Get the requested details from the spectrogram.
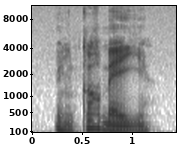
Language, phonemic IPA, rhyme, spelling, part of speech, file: French, /kɔʁ.bɛj/, -ɛj, corbeille, noun, Fr-corbeille.ogg
- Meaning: 1. wicker basket 2. trash can 3. trash, recycle bin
